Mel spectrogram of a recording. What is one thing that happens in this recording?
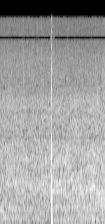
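A ball is struck with a sharp thud.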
